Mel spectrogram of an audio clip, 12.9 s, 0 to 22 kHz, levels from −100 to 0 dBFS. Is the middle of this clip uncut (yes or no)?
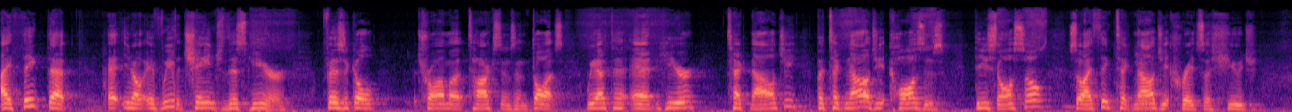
no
